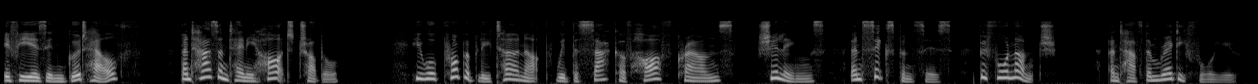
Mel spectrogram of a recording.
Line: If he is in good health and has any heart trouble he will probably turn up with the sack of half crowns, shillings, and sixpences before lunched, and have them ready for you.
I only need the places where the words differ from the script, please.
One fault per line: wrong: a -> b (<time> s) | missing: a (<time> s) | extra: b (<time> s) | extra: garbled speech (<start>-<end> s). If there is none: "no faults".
wrong: has -> hasn't (1.9 s)
wrong: lunched -> lunch (10.1 s)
